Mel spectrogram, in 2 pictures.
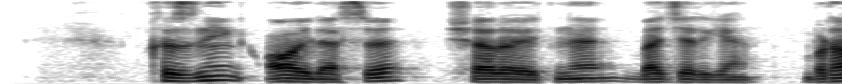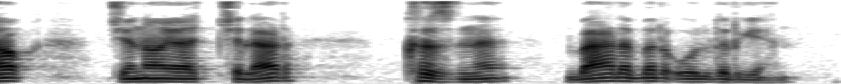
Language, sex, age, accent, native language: Uzbek, female, 19-29, Qoraqalpog'iston, Karakalpak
